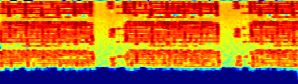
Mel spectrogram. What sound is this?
More melodic sequences and events created with graphs, charts, fractals and freehand drawings on an image synth. The file name describes the action.
dance, sound, loop, space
